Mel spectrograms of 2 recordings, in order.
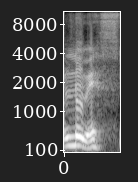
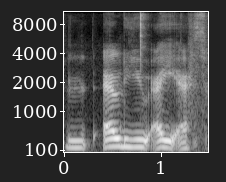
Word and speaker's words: Luas: And it's not Lewis like the person's name. It's Luas, Luas. But I checked with Si, who is a born and bred Dubliner, and that is how you say it.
